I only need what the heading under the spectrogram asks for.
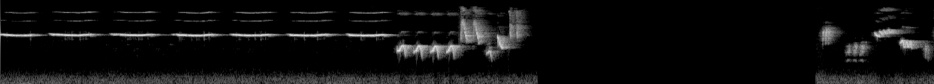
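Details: Common nightingale repeats a clear high whistle seven times at an even pace, then a quick row of lower chirps and a harsh burst, with a pause before fresh varied notes.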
